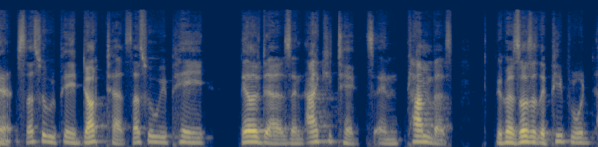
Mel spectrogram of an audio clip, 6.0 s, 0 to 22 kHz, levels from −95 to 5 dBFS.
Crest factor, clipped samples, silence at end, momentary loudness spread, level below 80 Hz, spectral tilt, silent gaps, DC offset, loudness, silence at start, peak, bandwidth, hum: 24 dB; under 0.1%; 0.1 s; 16 LU; -64 dBFS; -5.5 dB/octave; 2.21-2.39 s, 4.87-4.94 s; under 0.1%; -26 LUFS; 0 s; -2 dBFS; 17 kHz; none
